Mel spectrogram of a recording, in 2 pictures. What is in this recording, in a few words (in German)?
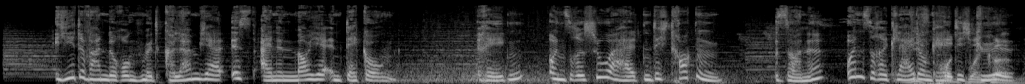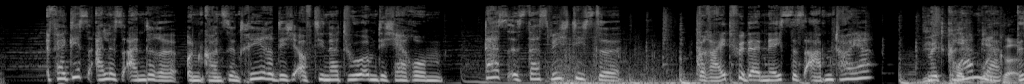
Spotify DE, publicite; Columbia Printemps 2025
